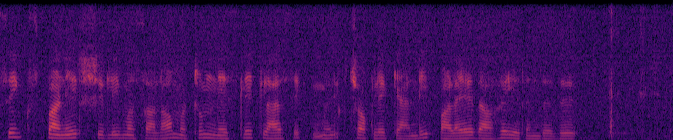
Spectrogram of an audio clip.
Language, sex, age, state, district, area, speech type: Tamil, female, 18-30, Tamil Nadu, Mayiladuthurai, rural, read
